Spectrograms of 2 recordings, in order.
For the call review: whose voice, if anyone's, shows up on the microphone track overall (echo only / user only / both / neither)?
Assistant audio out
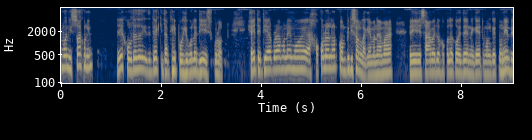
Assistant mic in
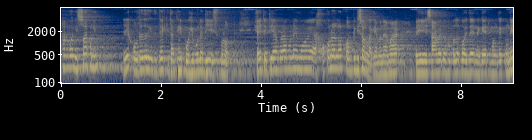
echo only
